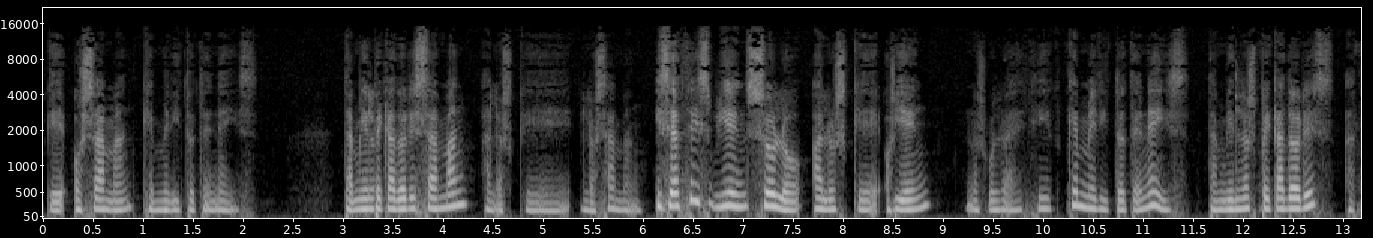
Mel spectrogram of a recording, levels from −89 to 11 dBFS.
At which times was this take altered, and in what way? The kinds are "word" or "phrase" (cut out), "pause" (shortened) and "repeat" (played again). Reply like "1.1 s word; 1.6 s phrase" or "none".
3.3 s word; 4.3 s pause; 6.0 s pause; 8.5 s word; 11.5 s pause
